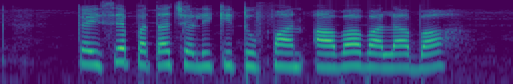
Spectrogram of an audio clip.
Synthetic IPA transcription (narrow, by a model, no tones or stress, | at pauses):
kɐisepɐt̪at͡ʃɐlikit̪uːfaːnaːʋaʋaːlabaː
